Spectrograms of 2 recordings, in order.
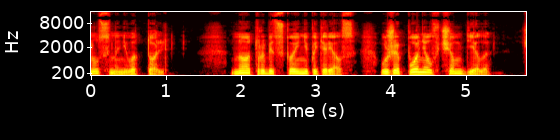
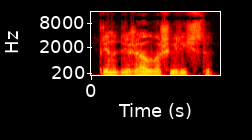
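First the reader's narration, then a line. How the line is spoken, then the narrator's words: Calm reply. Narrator (Russian): ответил Трубецкой спокойно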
